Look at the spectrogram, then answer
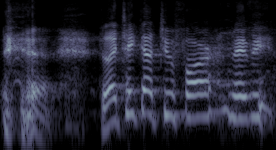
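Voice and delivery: laughing. Real, not acted. Preacher laughing at his own joke to the congregation, laughing. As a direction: chuckle through the question.

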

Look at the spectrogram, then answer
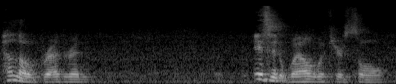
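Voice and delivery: mimicking weird churchgoer speech; pious churchy talk. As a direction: parody an overly spiritual church voice. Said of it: "everyone just talks like this".

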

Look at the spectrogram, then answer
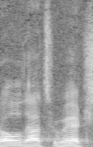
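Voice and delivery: usual speaking voice

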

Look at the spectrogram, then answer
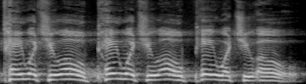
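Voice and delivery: each PAY hammered hard, repeated like a demand; emphatic demand. Acted. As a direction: drive the word pay home three times. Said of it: "Emphatically in the Greek".

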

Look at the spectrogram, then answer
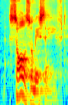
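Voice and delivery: ordinary talk, nothing marked

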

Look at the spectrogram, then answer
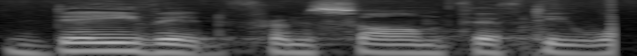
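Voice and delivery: ordinary talk

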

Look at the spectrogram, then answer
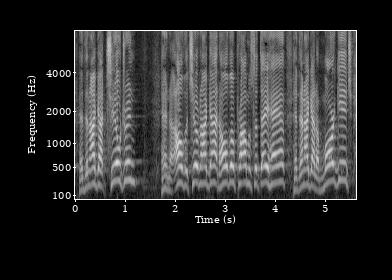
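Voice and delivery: high, loud, rising complaint piling up; agitated rant. Retold or imitated. Preacher voicing a stressed coworker's frantic, loud rant. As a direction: voice the stressed coworker pouring it all out.

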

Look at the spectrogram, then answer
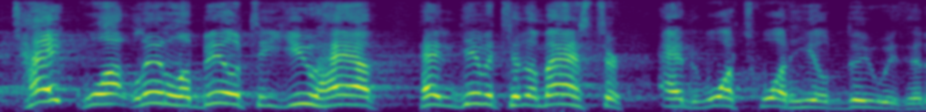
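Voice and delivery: usual speaking voice

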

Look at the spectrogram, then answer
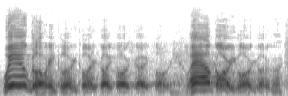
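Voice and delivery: very high, rapid little squeal of praise; imitating shouting churchwoman. Preacher mimicking Sister at the back of church, high-pitched praise. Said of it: "I heard somebody back there going".

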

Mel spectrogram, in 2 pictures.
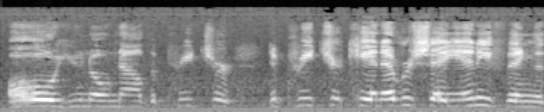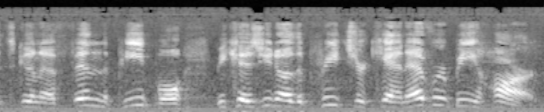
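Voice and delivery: mock the soft-hearted critics, whining; mocking whiny critic. Preacher mocking church critics, soft whiny mimic.

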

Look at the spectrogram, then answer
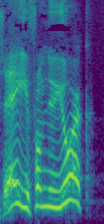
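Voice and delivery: retold call across the room, pitched high. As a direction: imitate someone hailing a stranger from afar. Manager calls from across the room.

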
